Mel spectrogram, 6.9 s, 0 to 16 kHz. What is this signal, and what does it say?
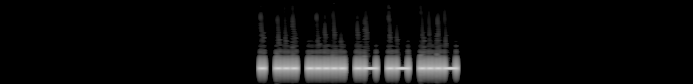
Morse code, heard as a keyed tone, about 32 wpm, 700 Hz. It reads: ES5AAV
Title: DXCC-100 Call Signs - 6 Characters - Repeated 3x - 30wpm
